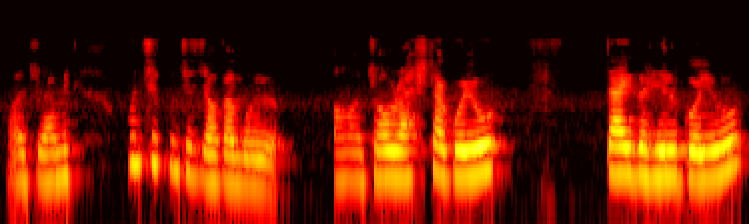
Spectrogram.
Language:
Nepali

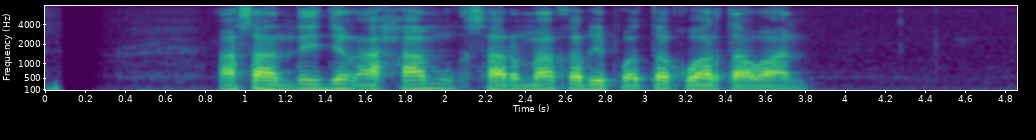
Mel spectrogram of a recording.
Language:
Sundanese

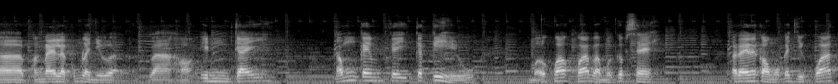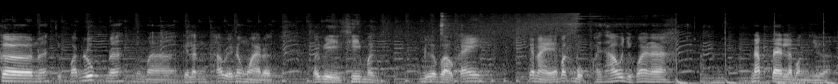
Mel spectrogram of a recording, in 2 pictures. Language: Vietnamese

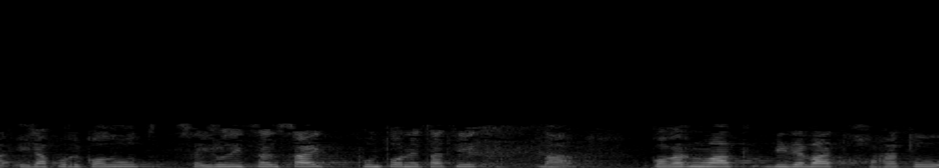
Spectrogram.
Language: Basque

